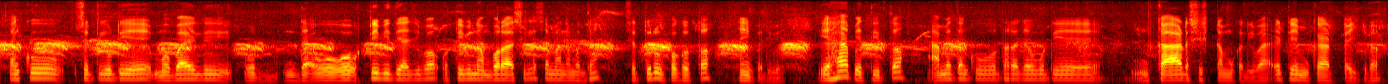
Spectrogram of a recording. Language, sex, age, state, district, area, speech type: Odia, male, 45-60, Odisha, Kendrapara, urban, spontaneous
